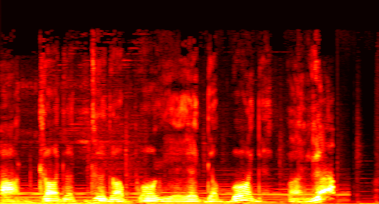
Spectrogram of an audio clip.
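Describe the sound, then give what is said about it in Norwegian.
A person does a Donald Duck voice, a run of raspy, squawking quacks in a steady babbling rhythm for a few seconds, fairly loud. “Og sånn høres Donald Duck ut.”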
